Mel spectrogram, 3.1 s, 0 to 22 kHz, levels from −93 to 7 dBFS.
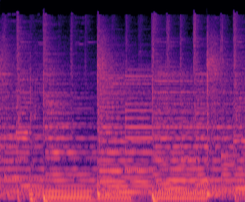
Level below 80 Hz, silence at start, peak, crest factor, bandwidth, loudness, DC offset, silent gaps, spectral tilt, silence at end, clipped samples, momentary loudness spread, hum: -36 dBFS; 0 s; -12 dBFS; 14 dB; 17.5 kHz; -26 LUFS; under 0.1%; none; -5 dB/octave; 0 s; under 0.1%; 3 LU; none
